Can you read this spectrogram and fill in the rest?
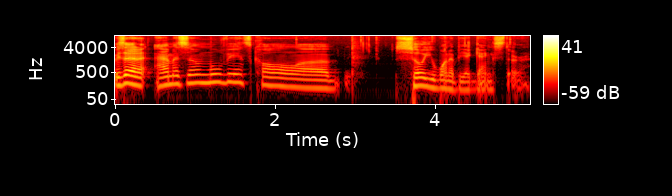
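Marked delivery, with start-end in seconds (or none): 3.5-5.2 patronizing, condescending tone, lower pitch. Answering a question about which movie it was, condescending. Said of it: "You said that so condescending though".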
